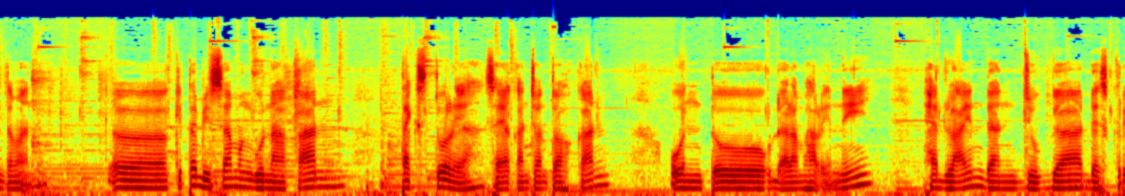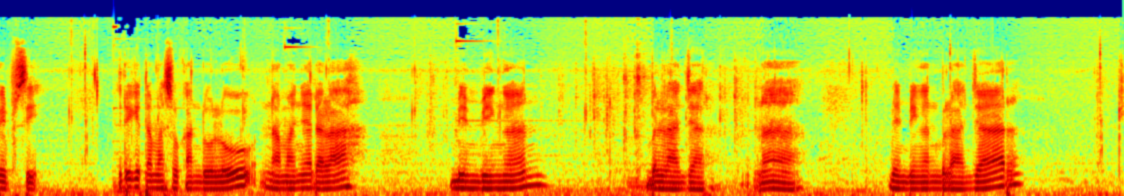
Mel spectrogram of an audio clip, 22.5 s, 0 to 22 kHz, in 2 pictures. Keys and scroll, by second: 15.5-19.2 typing.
